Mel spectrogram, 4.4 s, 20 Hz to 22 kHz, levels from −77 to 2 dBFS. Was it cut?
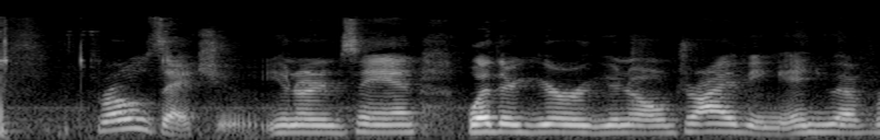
no; 0 cuts

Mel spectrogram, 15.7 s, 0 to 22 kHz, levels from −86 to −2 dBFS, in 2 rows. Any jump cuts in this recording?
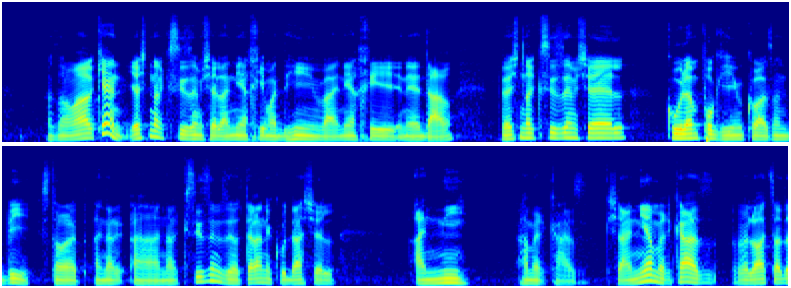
no; 0 cuts

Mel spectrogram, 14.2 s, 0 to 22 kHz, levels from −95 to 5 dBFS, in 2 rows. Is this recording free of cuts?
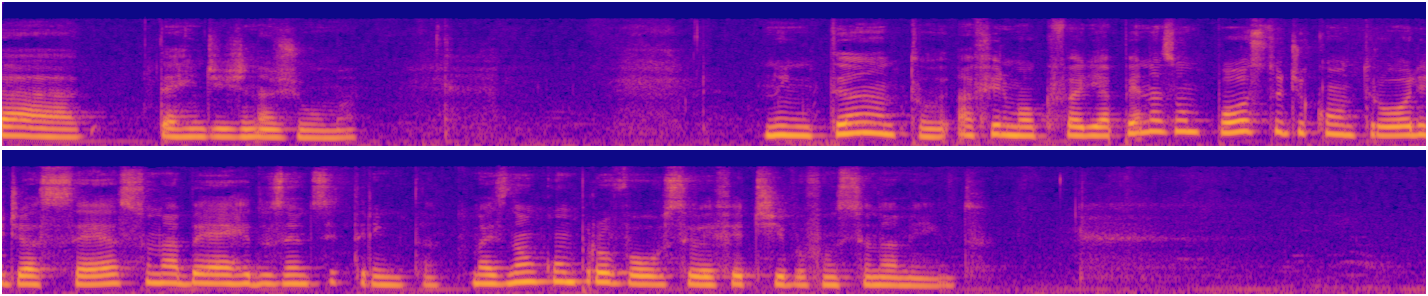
no; 3 cuts; at 2.4 s, 4.7 s, 9.4 s

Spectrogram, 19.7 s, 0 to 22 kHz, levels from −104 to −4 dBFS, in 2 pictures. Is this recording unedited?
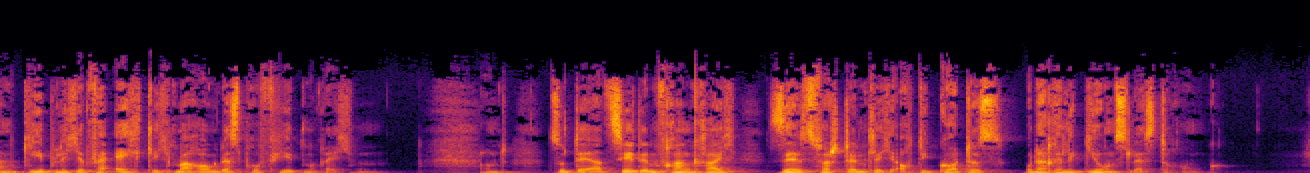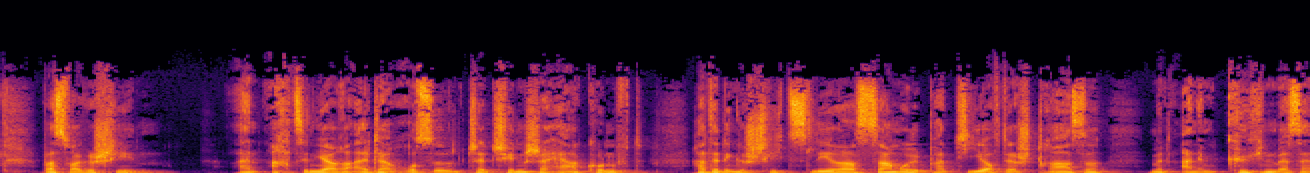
no; 1 cut; at 3.6 s

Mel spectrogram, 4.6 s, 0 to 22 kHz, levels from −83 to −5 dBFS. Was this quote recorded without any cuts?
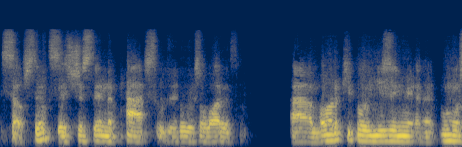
yes; 0 cuts

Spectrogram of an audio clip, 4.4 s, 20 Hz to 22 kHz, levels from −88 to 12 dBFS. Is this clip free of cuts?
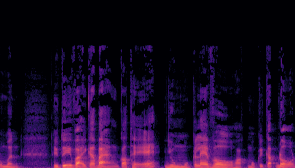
no; 1 cut; at 2.4 s

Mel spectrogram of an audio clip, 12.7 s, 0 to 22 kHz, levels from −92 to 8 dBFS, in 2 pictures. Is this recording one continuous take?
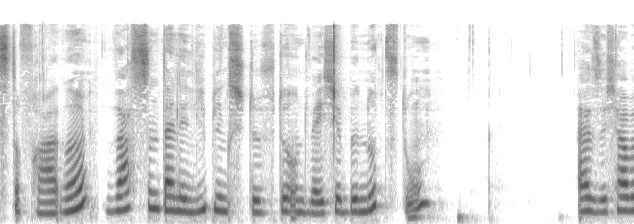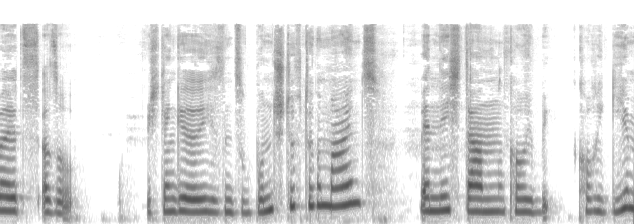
no; 1 cut; at 1.0 s

